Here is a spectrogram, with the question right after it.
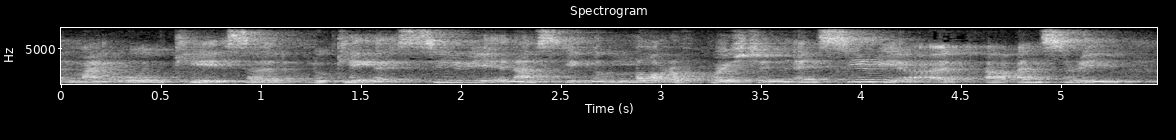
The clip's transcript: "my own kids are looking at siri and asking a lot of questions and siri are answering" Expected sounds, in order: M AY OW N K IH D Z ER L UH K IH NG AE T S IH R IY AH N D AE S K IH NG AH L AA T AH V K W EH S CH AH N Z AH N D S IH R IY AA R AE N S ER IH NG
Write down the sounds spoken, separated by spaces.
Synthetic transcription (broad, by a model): M AY OW N K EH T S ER L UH K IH NG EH T S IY R IY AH N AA S K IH NG AH L AA T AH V K W EH S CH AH N AH N S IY R IY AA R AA N S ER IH NG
